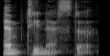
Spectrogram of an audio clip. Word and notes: empty nester: British English

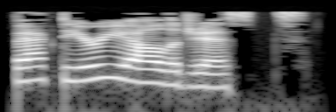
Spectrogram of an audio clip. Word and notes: bacteriologists: British English

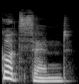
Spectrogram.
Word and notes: godsend: British English

